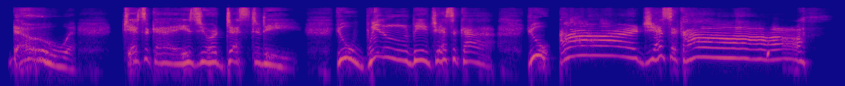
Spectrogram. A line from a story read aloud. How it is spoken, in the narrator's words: A raspy voice inside her head whispers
